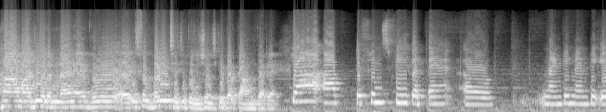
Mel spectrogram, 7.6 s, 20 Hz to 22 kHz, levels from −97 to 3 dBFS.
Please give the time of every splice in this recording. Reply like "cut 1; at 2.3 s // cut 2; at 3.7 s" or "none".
cut 1; at 3.5 s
